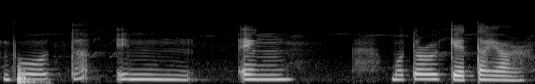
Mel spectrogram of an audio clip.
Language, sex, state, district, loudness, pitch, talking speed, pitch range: Mizo, female, Mizoram, Aizawl, -21 LUFS, 230 Hz, 90 wpm, 215-235 Hz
